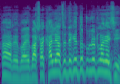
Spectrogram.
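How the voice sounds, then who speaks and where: A man's voice: sits high, fast, a little hiss or hum, close to an everyday voice. A man playing a rude, brusque building caretaker. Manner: brusque, curt.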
